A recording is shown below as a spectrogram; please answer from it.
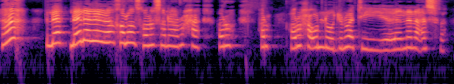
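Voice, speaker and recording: A woman's voice: very high voice, steady tone, racing, a little mellow, voice pushed up. A young woman with an Egyptian accent voicing an emotional, apologetic teenage girl in a doll-game drama. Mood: pleading.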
